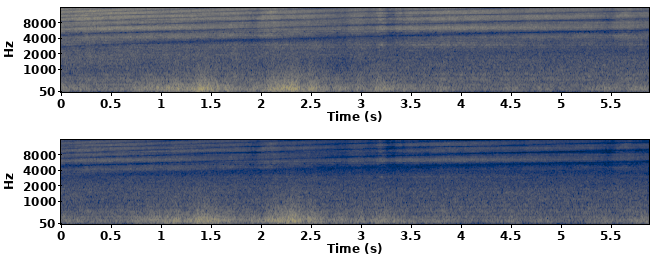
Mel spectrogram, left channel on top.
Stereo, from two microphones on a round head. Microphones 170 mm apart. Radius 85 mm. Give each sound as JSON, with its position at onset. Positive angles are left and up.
{"t": 0.0, "sound": "a lawn mower", "side_deg": 60}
